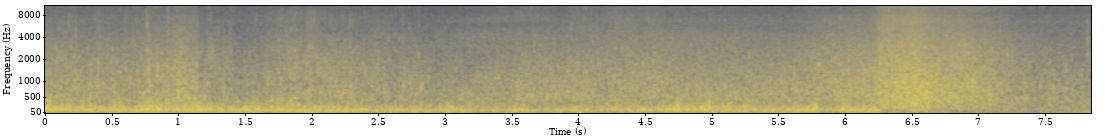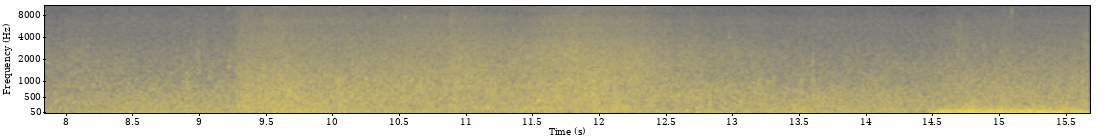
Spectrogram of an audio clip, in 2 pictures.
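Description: Sailboat under sail: water rushing along the hull in several surging washes, with wind buffeting the microphone as a low rumble. Near the end a heavy gust of wind on the microphone sets in suddenly and louder.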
